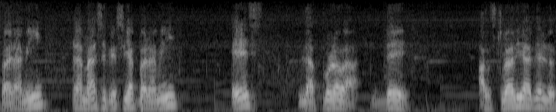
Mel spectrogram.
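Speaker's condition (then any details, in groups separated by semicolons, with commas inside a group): Down syndrome; 21 years old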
